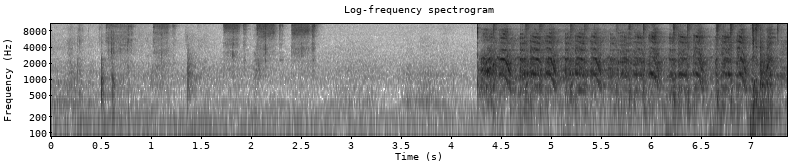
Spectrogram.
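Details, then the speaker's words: BMW motorcycle being diagnosed for a fuel pump fault: a few short cranks, then it catches and runs raggedly only on sprayed brake cleaner; fuel starvation, owner suspects the fuel pump, relay or a fuse. "oh there we go all right so it does run does seem like it's not getting gas so let's dig in and see if we can find any information about this fuel pump relay"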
